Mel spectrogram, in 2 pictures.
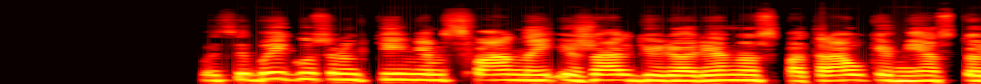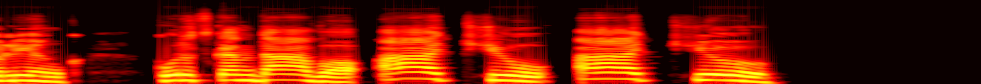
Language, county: Lithuanian, Panevėžys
